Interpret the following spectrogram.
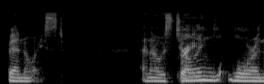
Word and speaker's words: Benoist: me wants to say her last name is Benoit. Yeah. But I went and watched YouTube videos of her saying her name so I could pronounce it the way she wants it pronounced. And she says Benoist.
